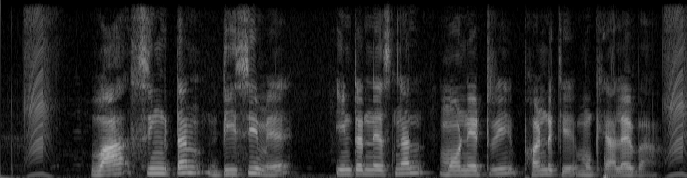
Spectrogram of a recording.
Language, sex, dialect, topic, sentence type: Bhojpuri, male, Southern / Standard, banking, statement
